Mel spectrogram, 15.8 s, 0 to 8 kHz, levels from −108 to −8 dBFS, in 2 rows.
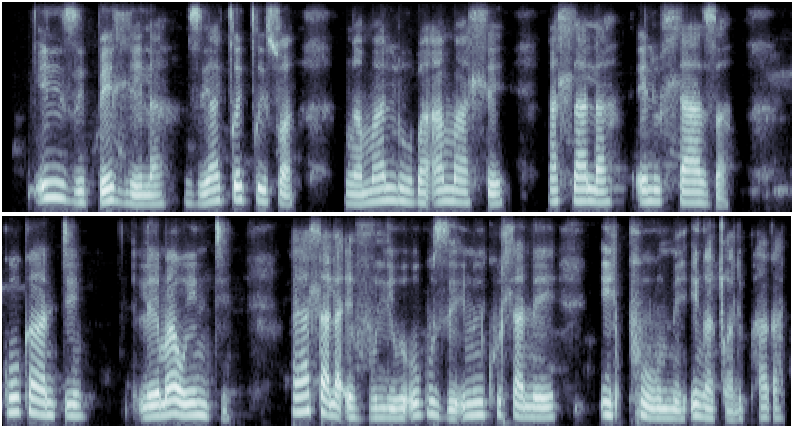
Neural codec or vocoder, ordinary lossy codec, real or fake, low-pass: none; Opus, 24 kbps; real; 7.2 kHz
